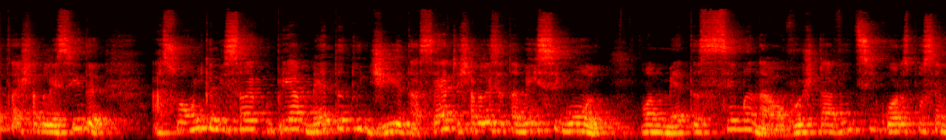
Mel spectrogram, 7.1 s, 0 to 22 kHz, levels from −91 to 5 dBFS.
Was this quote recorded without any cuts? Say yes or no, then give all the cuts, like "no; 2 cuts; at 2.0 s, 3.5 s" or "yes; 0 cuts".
yes; 0 cuts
